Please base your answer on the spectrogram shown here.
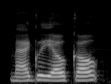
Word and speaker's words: Magliocco: pronounce my name correctly you can pronounce it the English way with the G Mago go not my favorite but if that's all you can manage I will accept that and I will also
